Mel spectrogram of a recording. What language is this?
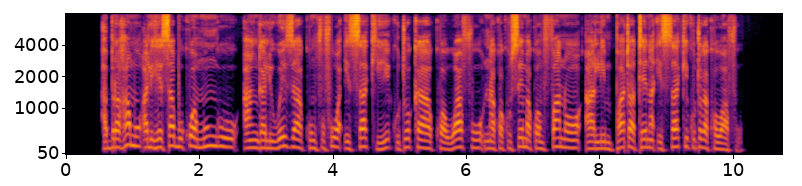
Swahili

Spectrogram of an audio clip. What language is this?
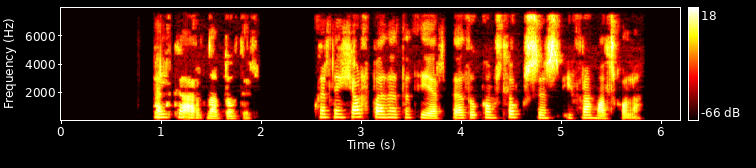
Icelandic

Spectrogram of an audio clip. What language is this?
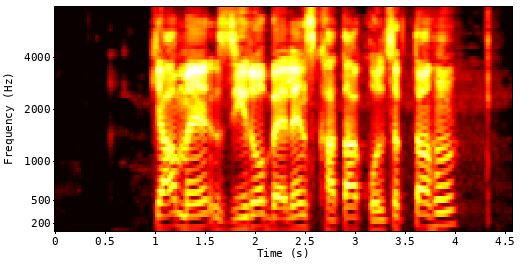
Hindi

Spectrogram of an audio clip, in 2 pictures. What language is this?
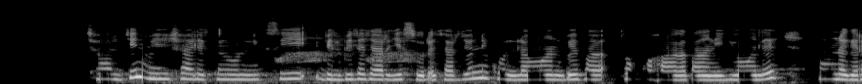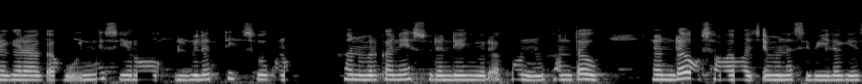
Oromo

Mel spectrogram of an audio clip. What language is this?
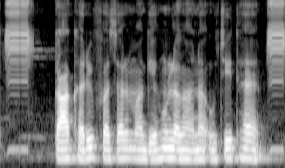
Chhattisgarhi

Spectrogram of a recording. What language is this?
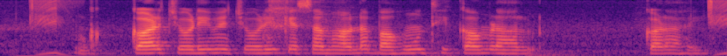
Magahi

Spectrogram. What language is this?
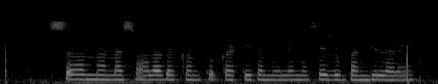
Kannada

